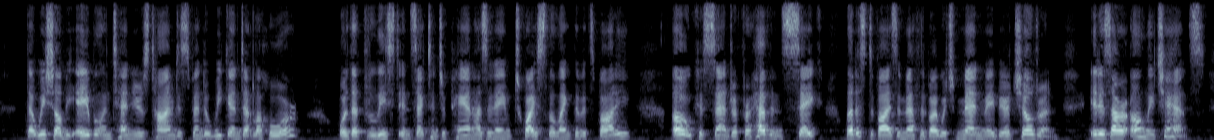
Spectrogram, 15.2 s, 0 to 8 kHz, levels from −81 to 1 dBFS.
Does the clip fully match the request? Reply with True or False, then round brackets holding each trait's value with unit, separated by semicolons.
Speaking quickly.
True (210 wpm)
